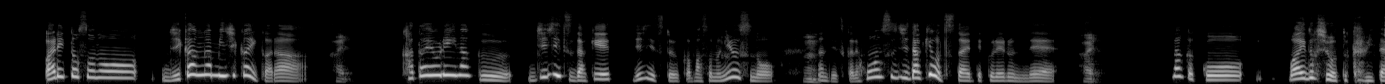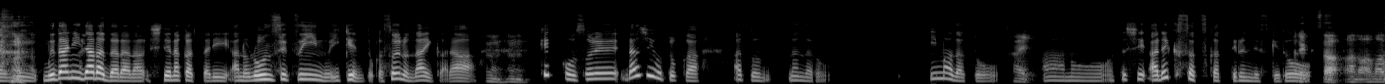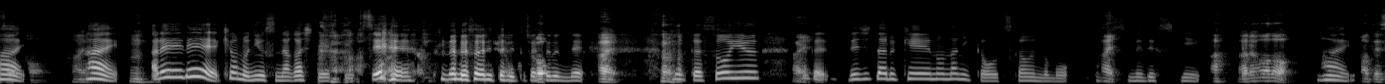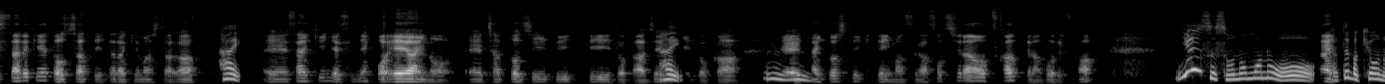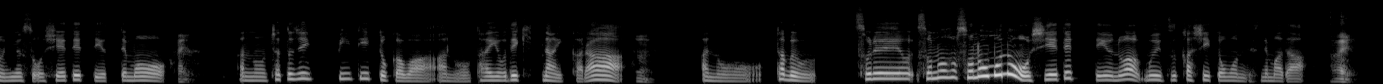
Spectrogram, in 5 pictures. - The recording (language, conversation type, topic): Japanese, podcast, 普段、情報源の信頼性をどのように判断していますか？
- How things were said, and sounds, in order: laugh; laugh; laughing while speaking: "言って、流されたり"; laugh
